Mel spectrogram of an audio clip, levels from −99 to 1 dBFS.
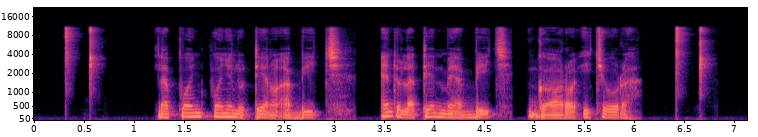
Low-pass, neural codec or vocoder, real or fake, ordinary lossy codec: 10.8 kHz; vocoder, 24 kHz, 100 mel bands, Vocos; fake; none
